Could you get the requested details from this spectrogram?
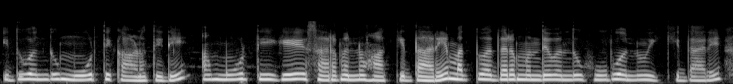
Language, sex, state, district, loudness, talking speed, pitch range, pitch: Kannada, female, Karnataka, Bidar, -13 LUFS, 115 wpm, 200-230 Hz, 220 Hz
